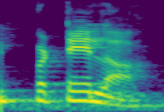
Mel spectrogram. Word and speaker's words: पटेला: यह है जी पटेला, 4 मन मीट वेट के अंदर चुलस्तानी पटेला। लफ्ज़ पटोला नहीं होता, लफ्ज़ पटेला होता है।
